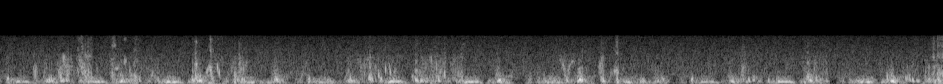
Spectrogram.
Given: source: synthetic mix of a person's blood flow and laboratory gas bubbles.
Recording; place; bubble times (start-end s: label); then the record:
Doppler ultrasound of blood flow; precordium
0.33-0.39 s: bubbles
0.46-0.99 s: bubbles
1.08-1.62 s: bubbles
1.90-2.23 s: bubbles
2.30-2.50 s: bubbles
3.46-3.99 s: bubbles
4.09-4.66 s: bubbles
5.59-5.87 s: bubbles
5.97-6.08 s: bubbles
6.12-6.25 s: bubbles
7.40-7.60 s: bubbles
8.01-8.30 s: bubbles
8.85-8.92 s: bubbles
9.03-9.44 s: bubbles
From the record:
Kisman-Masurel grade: 232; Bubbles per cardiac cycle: several, 3 to 8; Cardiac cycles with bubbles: 50 to 99%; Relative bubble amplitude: moderate (0.250 to 0.450); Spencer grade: 3 (all of the cardiac periods contain showers or single bubble signals, but not dominating or overriding the cardiac motion signals); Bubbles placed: anywhere in the cardiac cycle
